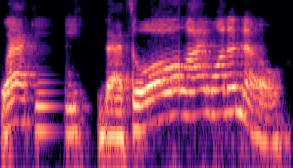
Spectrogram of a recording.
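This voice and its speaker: Woman as female radio schemer, flirtatious, gushing, coaxing, very lively pitch, unhurried. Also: music in the background. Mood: coaxing, sweet. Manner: cooing, drawn-out, sugary. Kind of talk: old-time radio drama acting.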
